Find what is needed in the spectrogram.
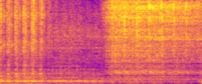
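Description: Scroll saw running, its thin blade going up and down fast through a block of wood with a steady, even rattle. About a second in, a higher hiss of the cutting joins it.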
